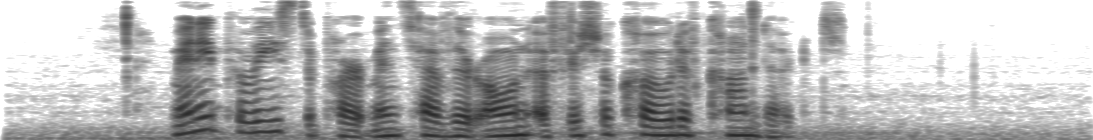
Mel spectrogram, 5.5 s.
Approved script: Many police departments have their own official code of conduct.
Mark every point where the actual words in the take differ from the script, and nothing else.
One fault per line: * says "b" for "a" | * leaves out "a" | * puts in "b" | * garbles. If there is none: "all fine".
all fine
